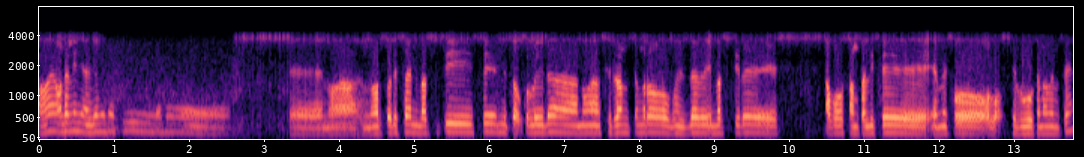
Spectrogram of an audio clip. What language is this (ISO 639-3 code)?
sat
